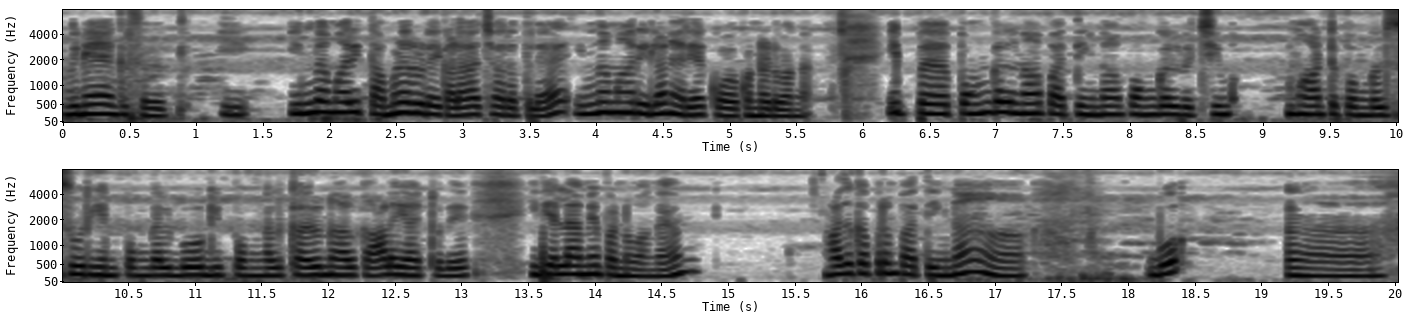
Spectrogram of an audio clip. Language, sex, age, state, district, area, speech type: Tamil, female, 18-30, Tamil Nadu, Kallakurichi, urban, spontaneous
